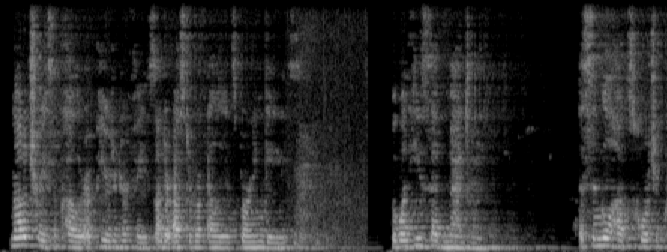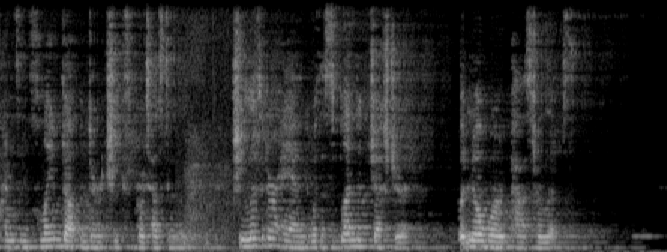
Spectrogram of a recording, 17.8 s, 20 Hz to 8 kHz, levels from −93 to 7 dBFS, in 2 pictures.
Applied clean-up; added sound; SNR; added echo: neural separator model SepFormer DNS4.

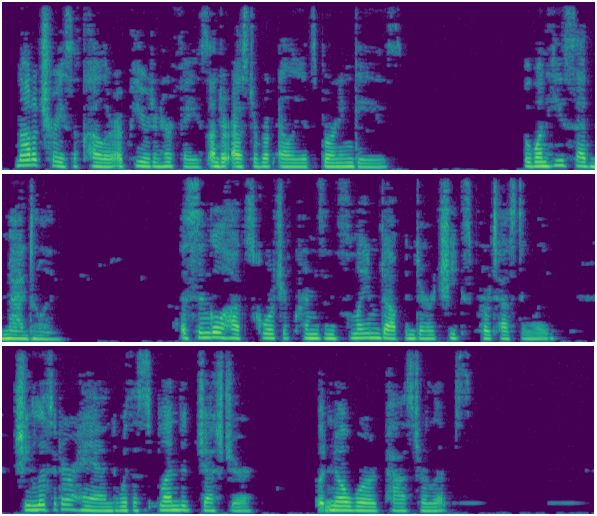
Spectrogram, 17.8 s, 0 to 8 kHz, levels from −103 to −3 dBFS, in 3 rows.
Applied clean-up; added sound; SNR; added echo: none; none; none; none.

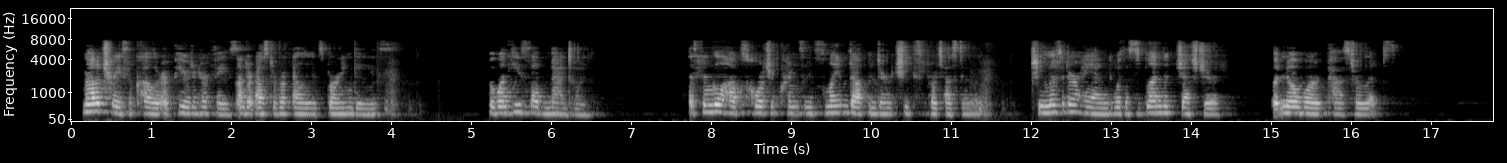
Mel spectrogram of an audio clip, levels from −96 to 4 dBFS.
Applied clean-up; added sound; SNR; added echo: neural mask model DeepFilterNet 3.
